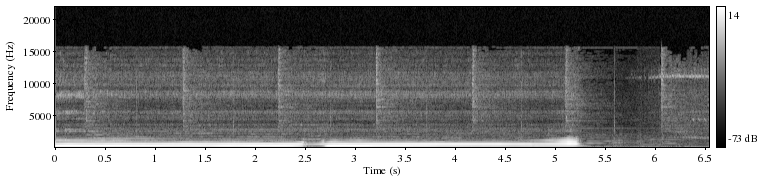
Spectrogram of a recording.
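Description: Conch shell blown in one long, steady, horn-like note. It breaks briefly about two and a half seconds in, sounds again, and stops just after five seconds.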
